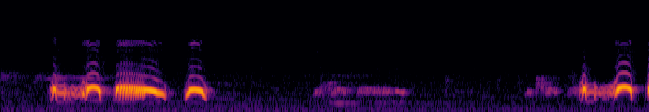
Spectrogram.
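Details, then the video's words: Decoy dove calling to draw in wild doves: a low cooing phrase of arched notes and a long buzzy note, a near-silent pause with faint soft sounds, then the same phrase starting again. "Chim Cu Mồi Thúc Gù Và GÁY Gọi Bổi Nghe Siêng Gáy"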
